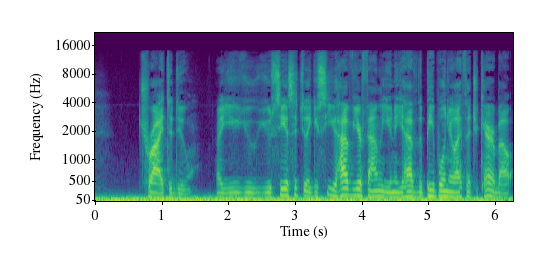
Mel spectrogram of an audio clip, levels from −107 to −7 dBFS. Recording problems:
low rumble; faint; throughout; 25 dB below the speech

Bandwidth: 14 kHz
